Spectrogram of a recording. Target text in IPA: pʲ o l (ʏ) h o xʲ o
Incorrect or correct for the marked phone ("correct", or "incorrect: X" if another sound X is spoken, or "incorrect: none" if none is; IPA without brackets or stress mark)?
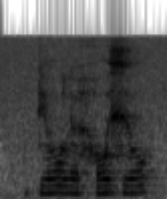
correct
